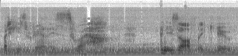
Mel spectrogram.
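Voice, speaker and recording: An actress playing a spirited young wife and new mother on a farm, dramatic and quick to scold, in old film comedy style. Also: very deep voice, creaky. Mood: fond. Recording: dull, noisy old film soundtrack.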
